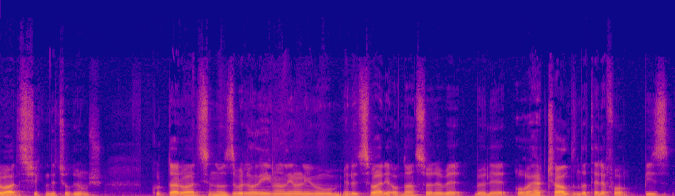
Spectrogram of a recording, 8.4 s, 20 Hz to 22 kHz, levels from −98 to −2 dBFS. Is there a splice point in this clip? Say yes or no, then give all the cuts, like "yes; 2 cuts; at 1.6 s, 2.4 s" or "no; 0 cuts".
yes; 1 cut; at 1.8 s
